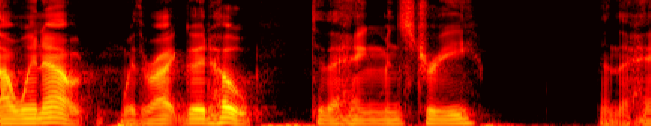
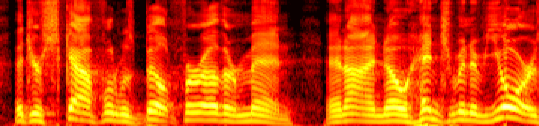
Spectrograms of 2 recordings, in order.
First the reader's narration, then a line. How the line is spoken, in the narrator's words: I cried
